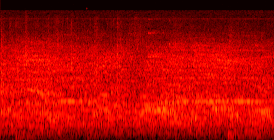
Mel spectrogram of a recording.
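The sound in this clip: Basketball dribbled on the court during a high school boys' game between Rockvale and Blackman, a few faint bounces under constant crowd noise.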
